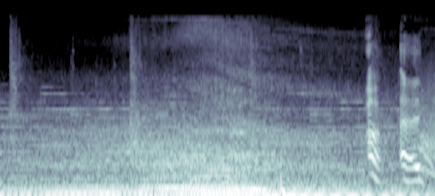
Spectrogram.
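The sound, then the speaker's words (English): A bus rumbles loudly with a deep engine drone that drops in pitch as it passes, followed by a brief hiss and some squeaky chirps near the end. “That was my bus.”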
